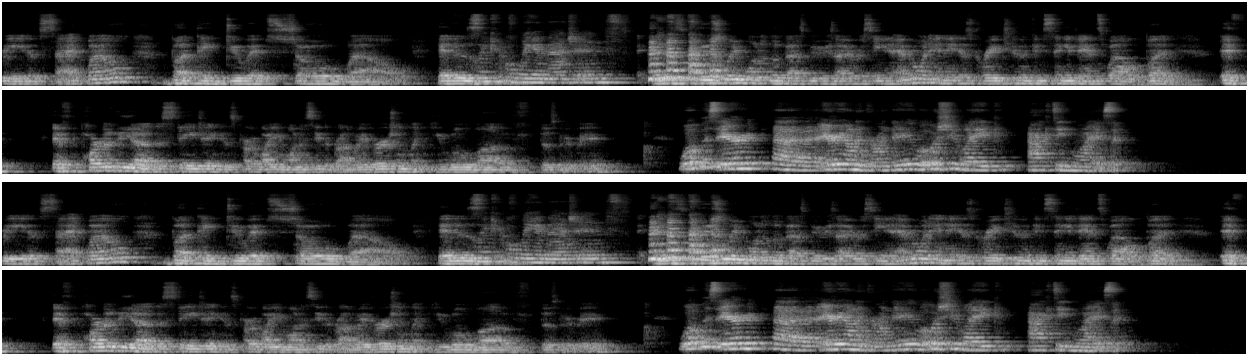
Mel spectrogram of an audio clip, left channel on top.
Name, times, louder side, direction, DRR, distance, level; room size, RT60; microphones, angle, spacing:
voice 1, 0.0-4.0 4.4-5.1 6.5-12.4 12.9-18.5, equal, 55° left, -4 dB, 1.1 m, -21 dB
voice 2, 4.7-6.1 6.5-7.2 19.2-23.6, right 1 dB, 35° left, -7 dB, 0.7 m, -19 dB
3.4 x 2.6 x 2.3 m, 0.69 s
head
